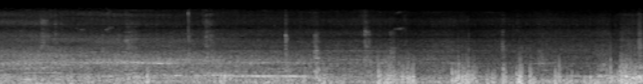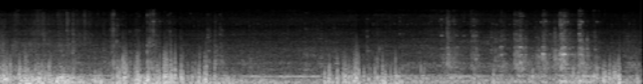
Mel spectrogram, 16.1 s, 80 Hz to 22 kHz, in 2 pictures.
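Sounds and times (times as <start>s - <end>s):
excavator diesel engine: 0.0s - 16.0s
knocks and clatter: 13.5s - 15.7s.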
